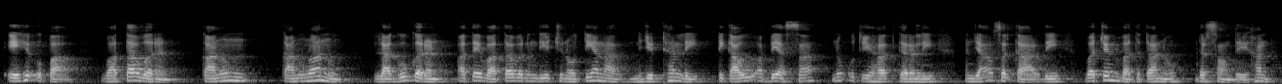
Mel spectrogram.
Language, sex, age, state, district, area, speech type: Punjabi, male, 30-45, Punjab, Jalandhar, urban, spontaneous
